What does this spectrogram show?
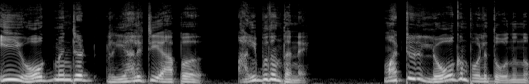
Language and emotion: Malayalam, surprised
